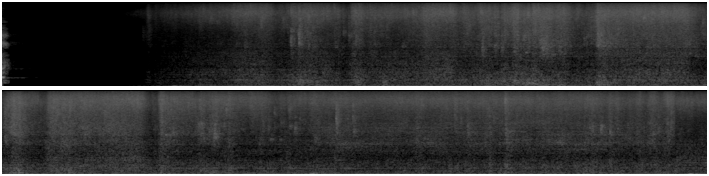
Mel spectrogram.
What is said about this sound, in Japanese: もうかゆいところはない？じゃあ流すね。泡が入らないように目をつむっててね。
